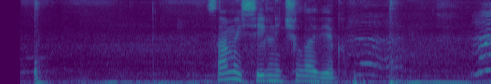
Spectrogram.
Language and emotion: Russian, neutral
